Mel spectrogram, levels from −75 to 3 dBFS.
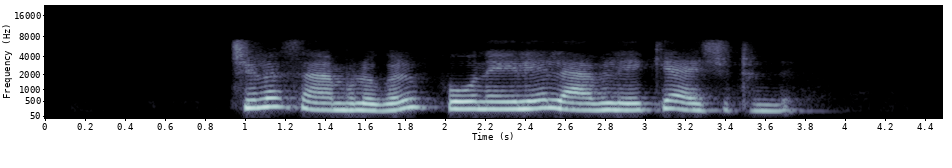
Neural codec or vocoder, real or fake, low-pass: codec, 24 kHz, 0.5 kbps, DualCodec; fake; 7.2 kHz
